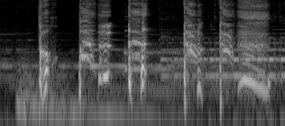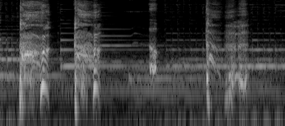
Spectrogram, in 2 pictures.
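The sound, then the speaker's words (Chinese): A person coughs and chokes in a rapid series of loud, harsh, spluttering coughs. Strained throat-clearing and gasping sounds come between the bursts, which arrive at an irregular rhythm. “然而这样的较量却被一阵咳嗽声惊动了，那咳呛的人好像要断气似的，光凭声音都能听得出那人狼狈。”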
